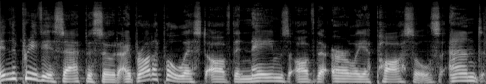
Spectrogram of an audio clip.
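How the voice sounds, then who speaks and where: Music plays in the background as a man with a Scottish accent speaks. His pace is moderate, his pitch medium and his intonation lively. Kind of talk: explainer video narration.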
